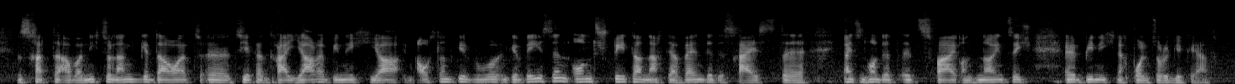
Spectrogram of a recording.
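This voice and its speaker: Speaking with a Polish accent, a man keeps a fairly low pitch, fairly even intonation and a fairly slow pace. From Poland. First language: Polish (speaking German). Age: 40s. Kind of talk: interview. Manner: halting, many filler sounds.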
